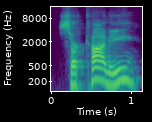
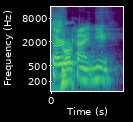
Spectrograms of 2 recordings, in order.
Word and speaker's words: Carkanji: I'm speaking to Carkanji. Did I say it right again? You missed it this time. It's okay. It's Carkanji. Carkanji. Is that a little bit better?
